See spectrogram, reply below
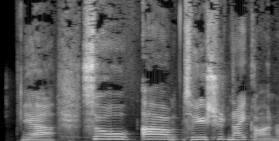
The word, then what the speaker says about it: Nikon: I have done a lot of work for Nikon, which is the correct pronunciation, which is, when I get pretentious, that's how I say it.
